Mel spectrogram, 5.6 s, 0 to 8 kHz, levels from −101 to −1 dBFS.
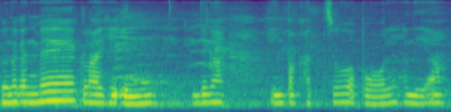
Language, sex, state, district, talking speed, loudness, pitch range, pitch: Mizo, female, Mizoram, Aizawl, 180 wpm, -16 LUFS, 160-180 Hz, 170 Hz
